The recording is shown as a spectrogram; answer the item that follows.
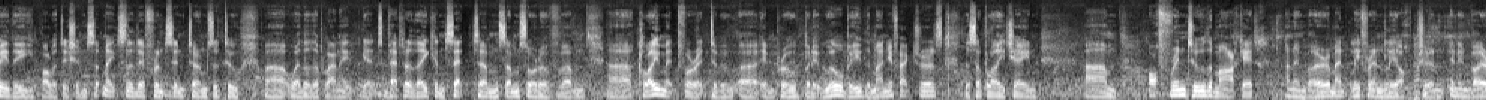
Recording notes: A series of interviews from the show floor at Ambiente 2024 in Frankfurt, Germany. Mega consumer products show Ambiente took place in the German city of Frankfurt at the end of January.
